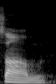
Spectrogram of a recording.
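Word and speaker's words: Xumm: I don't think ZUM is not safe. No, I think ZUM is, I like the ZUM, it's actually pronounced some with an S more than a Z, but ZUM is it's a good wallet.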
